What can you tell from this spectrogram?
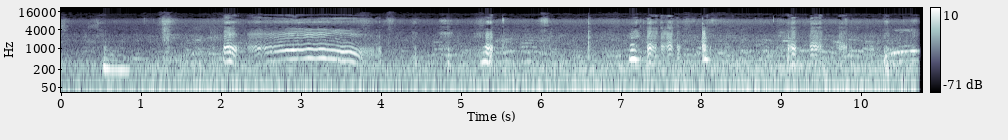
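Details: Newborn baby boy immediately after birth: crying in short wails and whimpers with adult voices and room noise nearby.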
